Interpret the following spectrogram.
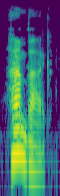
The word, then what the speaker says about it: handbag: the B sound and it starts to change to a m so that's assimilation so we have illusion first followed by assimilation so it sounds like handbag and again I think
